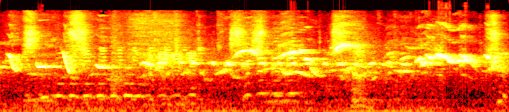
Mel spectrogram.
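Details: A caged greater green leafbird performs at a weekly practice competition in Trowulan, Mojokerto, where it won first. It sings high, sliding whistles and rapid chatter in fast succession over steady crowd murmur and other birds.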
